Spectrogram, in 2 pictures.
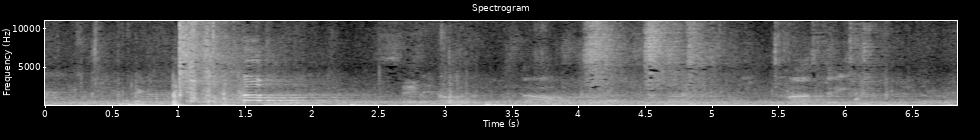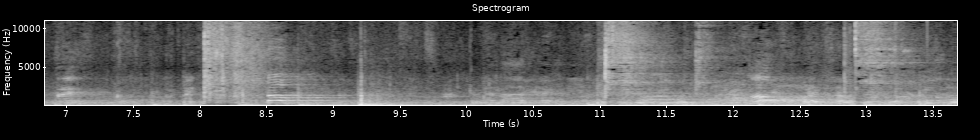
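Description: Fencing blades clash and clatter.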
